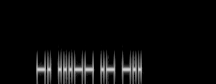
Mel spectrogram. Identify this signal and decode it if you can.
Morse code, heard as a keyed tone, about 44 wpm, 700 Hz. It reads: N3AD
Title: Call Signs Repeated 2x - 45wpm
